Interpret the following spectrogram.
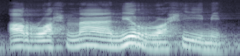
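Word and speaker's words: الرحمن الرحيم: N'oubliez pas que la lettre Noun de Ar-Rahmani porte Kasra. Et cette Kasra doit être bien prononcée. On ne doit pas dire Ar-Rahmanir-Rahim, né, mais plutôt Ni. Ar-Rahmanir-Rahim. On dit donc Ar-Rahmanir-Rahim.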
